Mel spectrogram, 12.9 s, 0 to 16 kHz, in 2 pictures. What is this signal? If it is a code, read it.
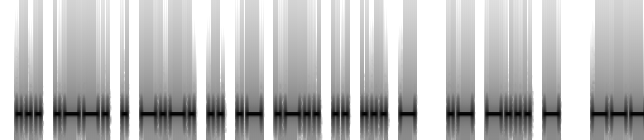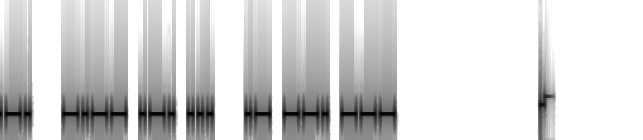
Morse code, heard as a keyed tone, about 25 wpm, 700 Hz. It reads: SPECIALIST ABT 9 YRS AGO
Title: Practice QSO - Exchange 3 - More Info - 25wpm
